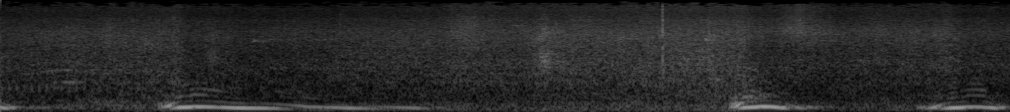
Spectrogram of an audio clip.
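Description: Ostrich giving deep, hollow, roar-like booms in three bursts, the first long and falling, then two shorter ones, with faint background murmur.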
